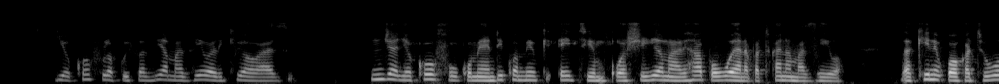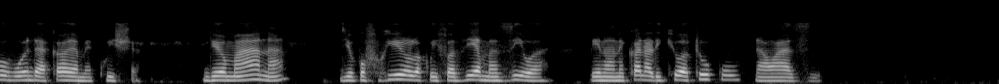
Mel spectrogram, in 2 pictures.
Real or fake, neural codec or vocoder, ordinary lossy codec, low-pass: fake; codec, 16 kHz, 2 kbps, X-Codec, HuBERT features, trained on LibriSpeech; Opus, 32 kbps; 7.2 kHz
